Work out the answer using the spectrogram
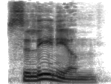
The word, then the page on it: selenium: British English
